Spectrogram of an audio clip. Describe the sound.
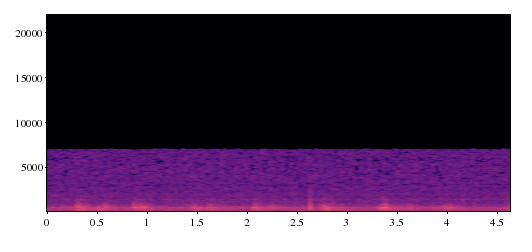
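Footsteps climb the stairs of a house during a search, a faint, evenly paced series of many soft thuds over a low steady hum.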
